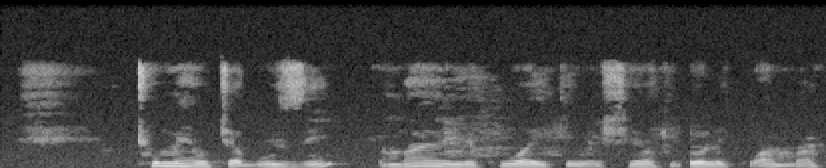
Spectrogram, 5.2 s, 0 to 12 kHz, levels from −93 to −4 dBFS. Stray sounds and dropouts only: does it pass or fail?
fail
